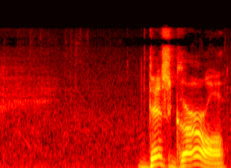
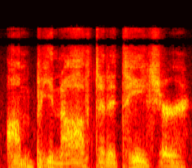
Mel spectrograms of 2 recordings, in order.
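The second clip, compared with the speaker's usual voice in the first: much lower, half-joking imitation of the classmate; mock dumb classmate voice; 11 semitones lower than usual. Retelling a classmate's boast in class, mock low voice. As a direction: drop low and play the goofy kid bragging.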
